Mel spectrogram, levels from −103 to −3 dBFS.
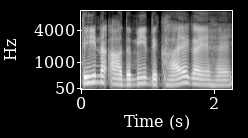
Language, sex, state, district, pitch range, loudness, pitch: Hindi, male, Uttar Pradesh, Lucknow, 140-180 Hz, -15 LUFS, 150 Hz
